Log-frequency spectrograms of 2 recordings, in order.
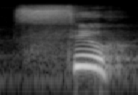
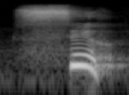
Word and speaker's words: sur: That is sur. S-U-R. Sur. Sur. Yes, please repeat after me. It is sur.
